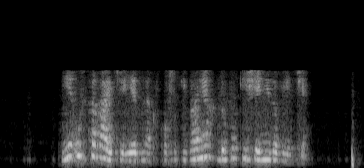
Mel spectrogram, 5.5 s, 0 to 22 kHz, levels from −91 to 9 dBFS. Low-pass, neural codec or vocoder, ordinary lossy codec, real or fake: 7.2 kHz; none; AAC, 16 kbps; real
